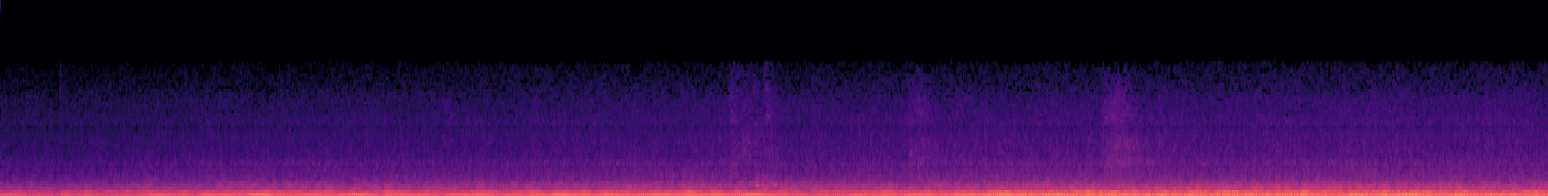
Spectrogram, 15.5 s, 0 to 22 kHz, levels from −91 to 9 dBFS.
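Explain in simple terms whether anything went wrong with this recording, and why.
Twice, at 0.51 s and 8.07 s, the sound briefly drops out for a split second. That's likely sound dropped by the voice detector, which mistook real audio for background.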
